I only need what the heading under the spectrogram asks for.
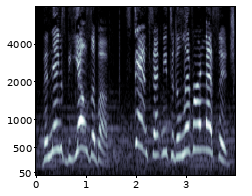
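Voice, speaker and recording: Someone performs a put-on character voice at a moderate pace. Clear music plays in the background. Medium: video game.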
